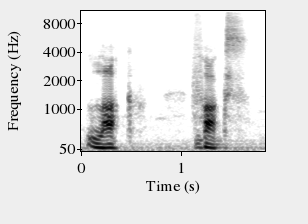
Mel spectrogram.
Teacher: it's short, but it's also this unrounded vowel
